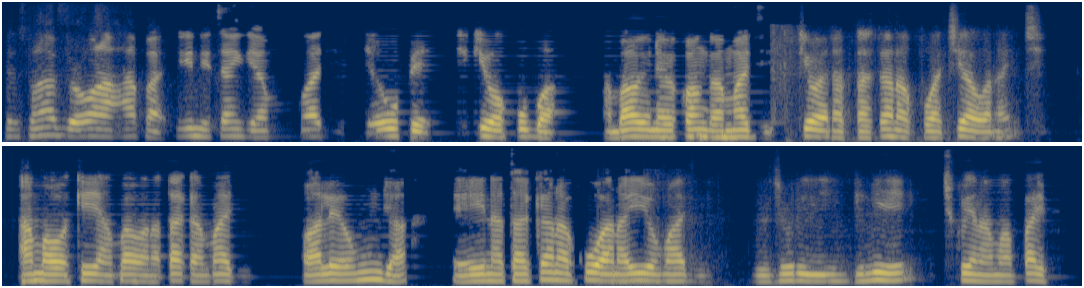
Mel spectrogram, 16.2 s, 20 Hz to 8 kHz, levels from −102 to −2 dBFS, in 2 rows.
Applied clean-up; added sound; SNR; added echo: neural mask model DeepFilterNet 3.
